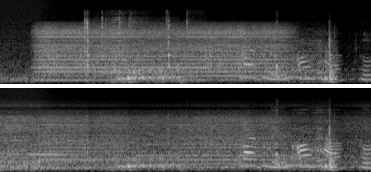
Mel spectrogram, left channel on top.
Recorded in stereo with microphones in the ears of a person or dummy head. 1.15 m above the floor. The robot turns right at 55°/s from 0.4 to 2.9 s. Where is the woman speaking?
10° right (ahead or behind); by 3.7 s 40° right (ahead or behind).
